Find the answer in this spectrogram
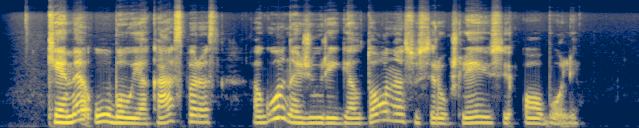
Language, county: Lithuanian, Utena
